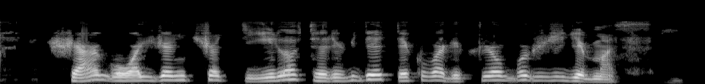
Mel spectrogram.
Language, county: Lithuanian, Klaipėda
